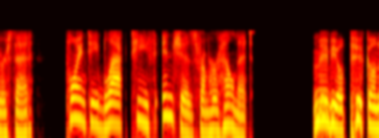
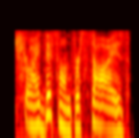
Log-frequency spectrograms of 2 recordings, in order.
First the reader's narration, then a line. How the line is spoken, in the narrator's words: Samantha said through gritted teeth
